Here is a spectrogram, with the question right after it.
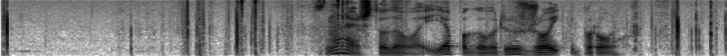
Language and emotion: Russian, neutral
